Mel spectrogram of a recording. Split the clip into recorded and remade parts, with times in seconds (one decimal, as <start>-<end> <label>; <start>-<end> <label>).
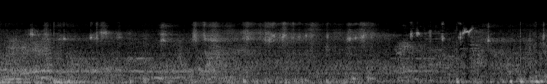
0.0-3.9 remade; 3.9-4.8 recorded; 4.8-5.5 remade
